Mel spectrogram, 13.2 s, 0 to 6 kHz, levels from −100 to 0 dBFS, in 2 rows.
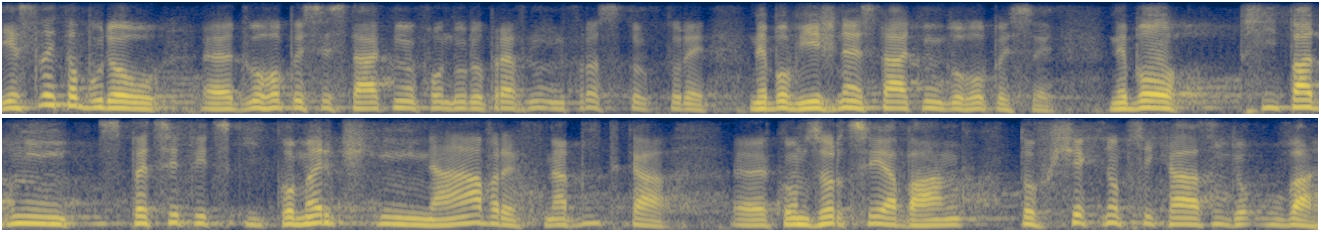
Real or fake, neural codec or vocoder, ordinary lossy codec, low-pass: fake; autoencoder, 48 kHz, 32 numbers a frame, DAC-VAE, trained on Japanese speech; Opus, 24 kbps; 5.4 kHz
